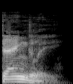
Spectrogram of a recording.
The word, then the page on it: dangly: American English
